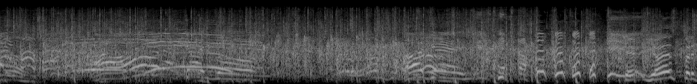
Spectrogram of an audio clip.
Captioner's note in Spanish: Risas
